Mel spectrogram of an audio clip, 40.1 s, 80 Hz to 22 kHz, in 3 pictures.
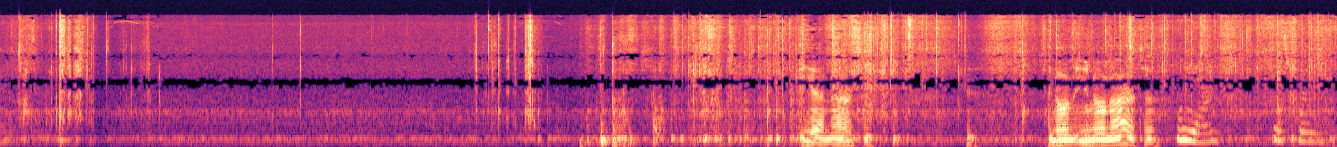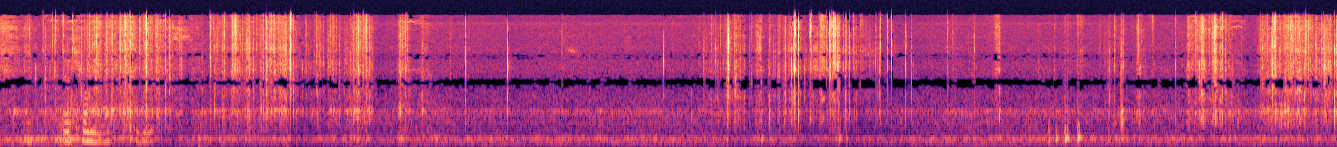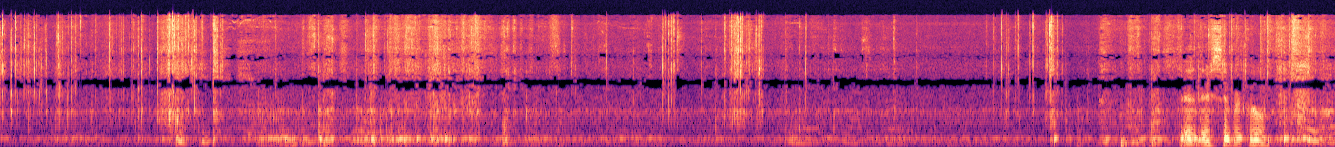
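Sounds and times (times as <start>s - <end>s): plastic packaging crinkling and tearing: 0.0s - 1.6s, 4.7s - 18.0s, 20.3s - 29.0s, 29.8s - 34.9s, 36.6s - 40.0s.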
